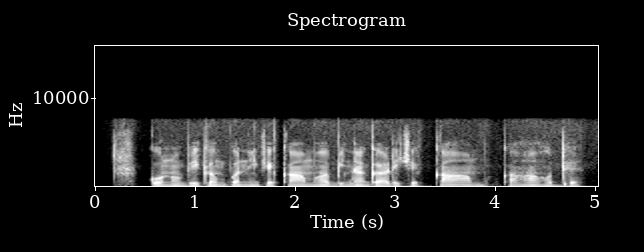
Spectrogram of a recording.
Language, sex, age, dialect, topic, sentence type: Chhattisgarhi, male, 18-24, Eastern, banking, statement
